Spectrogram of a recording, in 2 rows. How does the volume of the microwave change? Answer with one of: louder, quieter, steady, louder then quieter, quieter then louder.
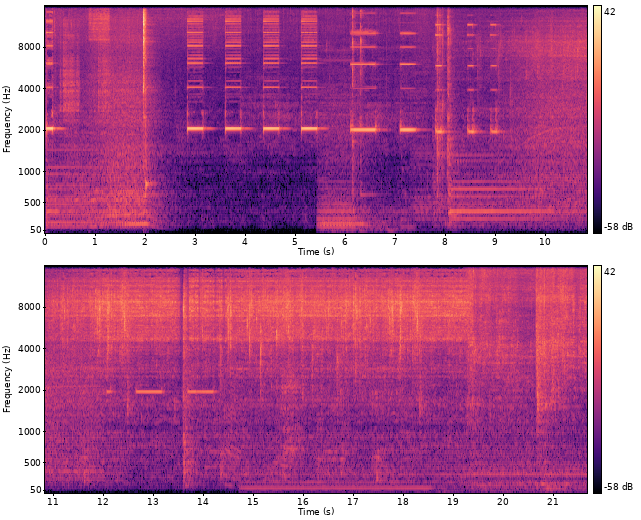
quieter.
